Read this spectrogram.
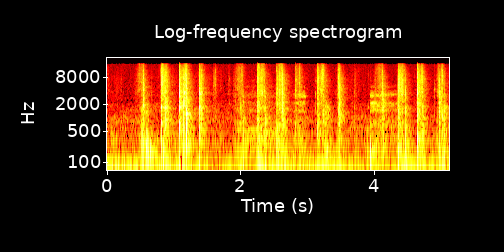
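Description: Playing cards shuffle and flick close by, with sharp crisp snaps.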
